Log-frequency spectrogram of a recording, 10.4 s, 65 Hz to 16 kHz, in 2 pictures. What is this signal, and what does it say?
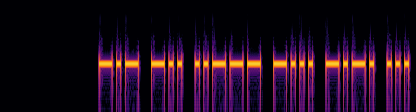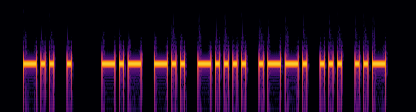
Morse code, heard as a keyed tone, about 22 wpm, 700 Hz. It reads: KD2BCS DE KD6PSU
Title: USA Callsign DE Callsign 22wpm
